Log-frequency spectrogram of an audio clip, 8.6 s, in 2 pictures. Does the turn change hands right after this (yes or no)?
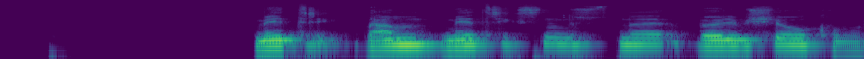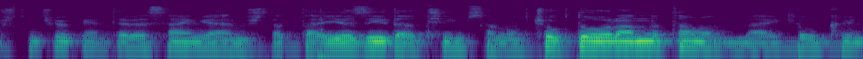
yes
